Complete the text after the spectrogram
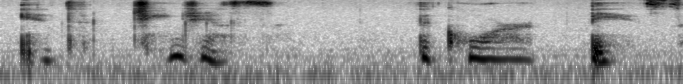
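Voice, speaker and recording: A soft-spoken woman amid noticeable background noise. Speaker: intuitive card reader. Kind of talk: ASMR card reading.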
